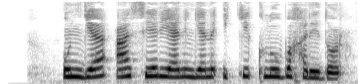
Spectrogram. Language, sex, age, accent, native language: Uzbek, female, under 19, Samarqand, Uzbek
